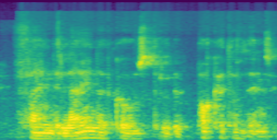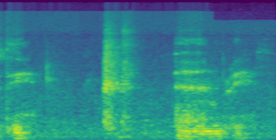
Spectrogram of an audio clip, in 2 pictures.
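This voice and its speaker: A man talks at a fairly slow pace with long, frequent pauses and big swings in loudness, with audible room echo. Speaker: yoga teacher. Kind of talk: guided yoga class.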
